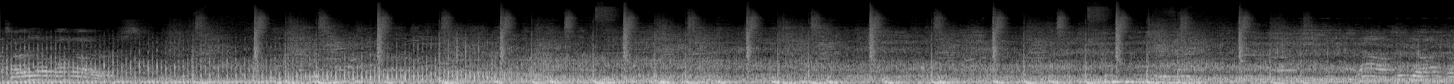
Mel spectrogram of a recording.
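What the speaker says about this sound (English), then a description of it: "keep your eyes on this helicopter here" A helicopter flies at an air show in Toronto, its steady rotor thump and turbine roar loud and continuous, pulsing rapidly, while an announcer talks over a public address system.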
